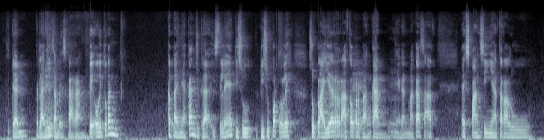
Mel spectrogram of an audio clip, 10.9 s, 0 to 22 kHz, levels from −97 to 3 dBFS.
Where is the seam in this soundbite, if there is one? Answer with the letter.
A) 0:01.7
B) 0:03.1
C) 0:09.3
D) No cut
A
